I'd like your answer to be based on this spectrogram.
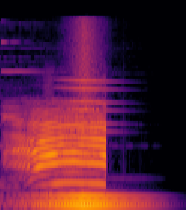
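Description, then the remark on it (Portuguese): A single long cow moo, loud, swelling steadily before cutting off its upper tones and fading out over a low hum, with no voices present. “Penetrou fundo no seu amigo cara de pau e achou uma vaca que voa por lá.”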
